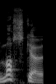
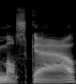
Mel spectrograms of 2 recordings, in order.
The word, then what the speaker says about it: Moscow: Well, it wasn't there when I was last in Moscow. Well, it looks like an old call bar. it Moscow, don't they? Moscow, yeah. Moscow. They pronounce the C-O-W as cow.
